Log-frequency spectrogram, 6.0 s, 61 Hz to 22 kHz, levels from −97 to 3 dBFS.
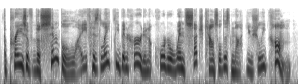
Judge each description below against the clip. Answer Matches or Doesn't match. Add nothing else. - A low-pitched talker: Doesn't match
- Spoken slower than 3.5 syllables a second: Doesn't match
